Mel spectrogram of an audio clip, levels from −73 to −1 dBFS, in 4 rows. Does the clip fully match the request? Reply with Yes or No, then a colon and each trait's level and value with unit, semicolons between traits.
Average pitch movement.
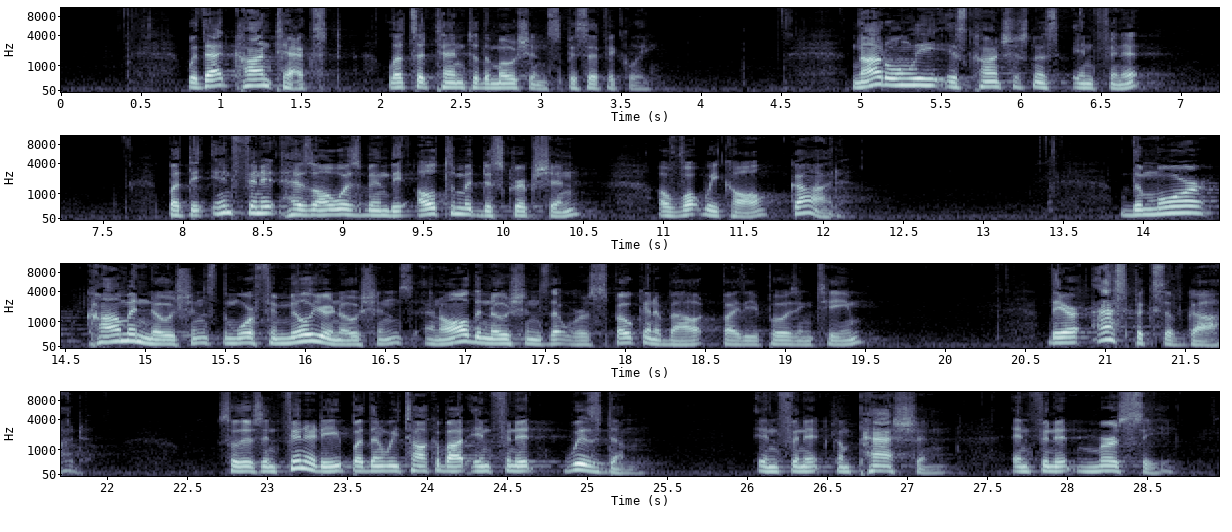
Yes: average, 4.6 semitones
